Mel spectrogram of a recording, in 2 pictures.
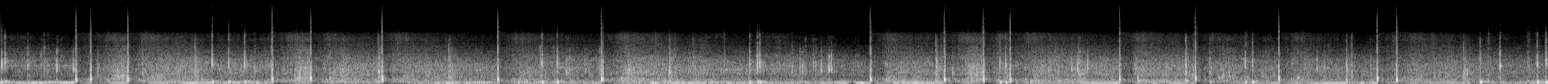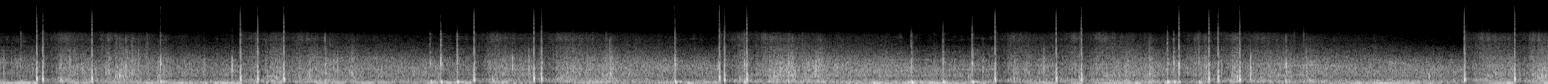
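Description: Fireworks display: aerial shells bursting in quick succession, with many sharp bangs over a continuous low rumble.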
